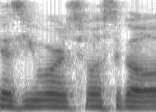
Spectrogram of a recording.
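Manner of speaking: plain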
